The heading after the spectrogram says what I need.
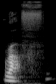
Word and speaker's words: rough: I know this word is spelled like this, but it's actually pronounced just like R-U-F-F, rough, okay? A diamond in the rough.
